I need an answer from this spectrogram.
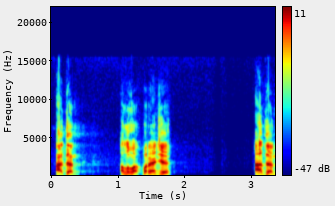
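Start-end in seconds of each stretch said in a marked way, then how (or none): none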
